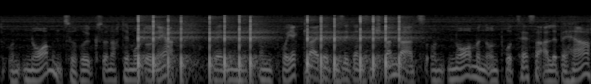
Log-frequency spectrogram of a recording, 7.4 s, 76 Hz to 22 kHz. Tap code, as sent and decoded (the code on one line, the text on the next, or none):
4-4 3-4
TO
